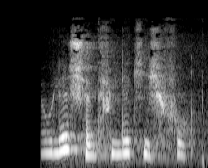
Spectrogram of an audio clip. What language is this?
Kabyle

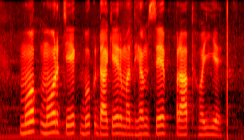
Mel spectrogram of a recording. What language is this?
Magahi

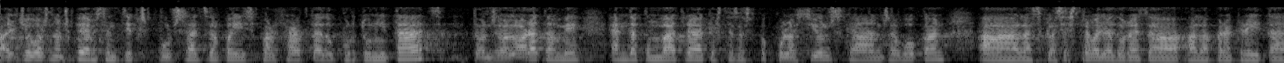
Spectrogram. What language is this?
Catalan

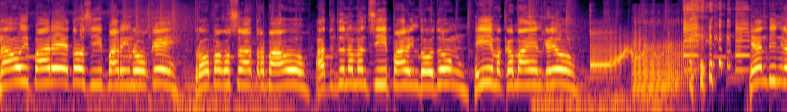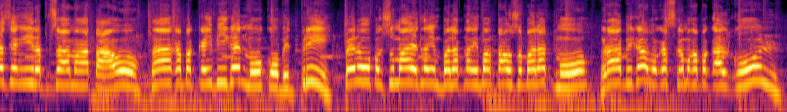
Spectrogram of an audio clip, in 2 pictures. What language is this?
Filipino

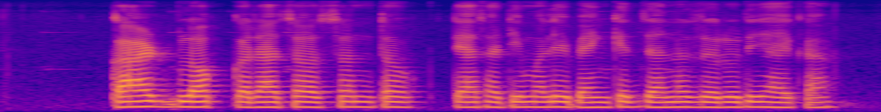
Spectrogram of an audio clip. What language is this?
Marathi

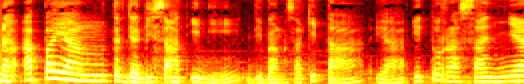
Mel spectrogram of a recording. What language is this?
Indonesian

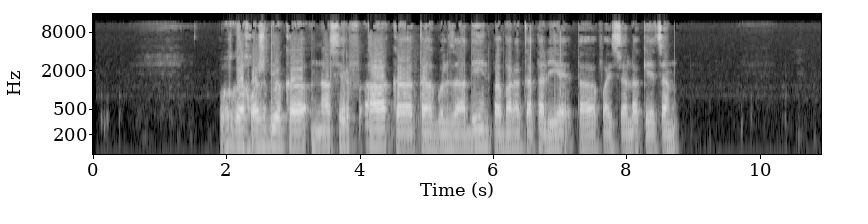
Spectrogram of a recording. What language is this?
Ormuri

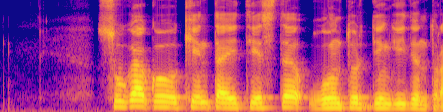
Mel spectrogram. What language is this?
Kazakh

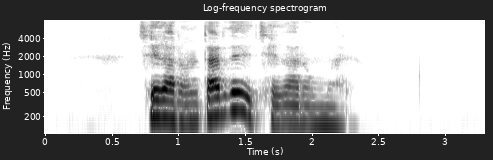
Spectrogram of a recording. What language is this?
Galician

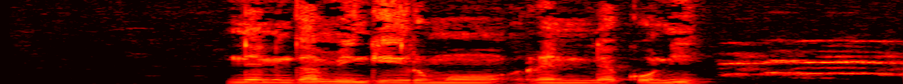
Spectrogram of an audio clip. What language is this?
Tupuri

